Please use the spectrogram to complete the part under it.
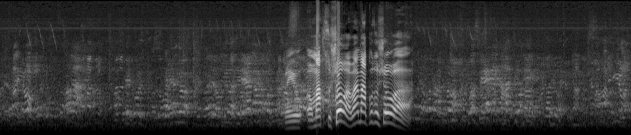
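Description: Men shout to each other outdoors, some distance away.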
